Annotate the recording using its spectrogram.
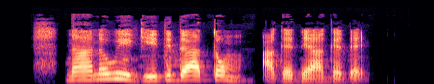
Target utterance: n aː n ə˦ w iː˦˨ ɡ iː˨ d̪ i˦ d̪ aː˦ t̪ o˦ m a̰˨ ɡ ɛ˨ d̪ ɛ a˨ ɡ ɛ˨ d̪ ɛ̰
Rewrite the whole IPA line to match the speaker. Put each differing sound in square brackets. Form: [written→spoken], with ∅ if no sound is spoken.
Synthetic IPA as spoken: n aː n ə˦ w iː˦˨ ɡ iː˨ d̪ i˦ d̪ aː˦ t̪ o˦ m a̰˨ ɡ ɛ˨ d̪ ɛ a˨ ɡ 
